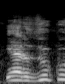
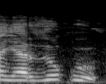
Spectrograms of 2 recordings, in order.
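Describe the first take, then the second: First: ইয়ারযুকু said plainly, without the heavy back k sound; the mistaken ইয়ারযুকু with an ordinary k; wrong pronunciation. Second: ইয়ারযুকু with the k pulled back into the throat; correct pronunciation. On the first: Teacher showing the wrong way to say ইয়ারযুকু. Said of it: "উচ্চারণ হবে না". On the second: Teacher modelling the correct ইয়ারযুকু for viewers. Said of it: "এইভাবে". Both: Shown as a demonstration.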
